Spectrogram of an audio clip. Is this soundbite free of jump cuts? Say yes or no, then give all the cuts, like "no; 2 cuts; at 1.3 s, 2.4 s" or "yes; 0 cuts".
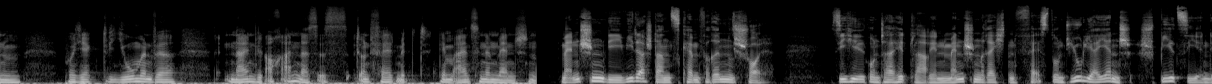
no; 7 cuts; at 1.5 s, 2.6 s, 3.5 s, 6.1 s, 7.3 s, 8.7 s, 9.3 s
